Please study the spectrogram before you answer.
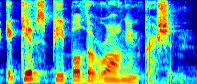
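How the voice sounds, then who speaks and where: A man's voice: medium pitch, very animated, normal speed, warm tone, faint music behind, close to an everyday voice. A man voicing a prim, earnest woman who speaks in his own voice.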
